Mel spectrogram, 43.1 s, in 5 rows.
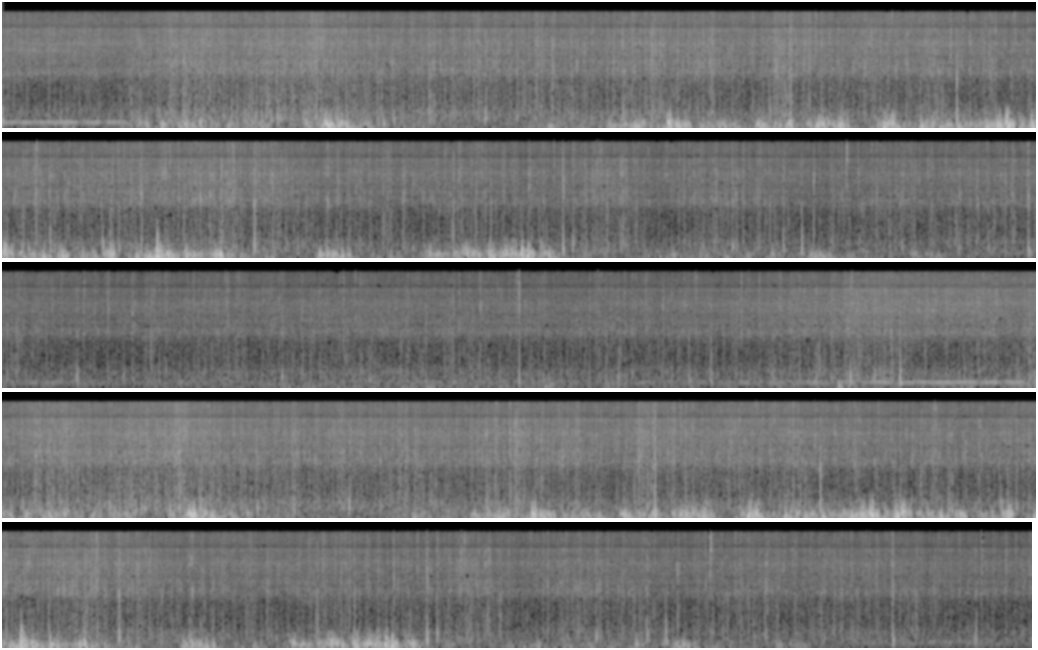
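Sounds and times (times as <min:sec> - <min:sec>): deep rumbling: 0:00.0 - 0:03.7, 0:19.7 - 0:38.1
steady rain hissing: 0:00.0 - 0:43.0.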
